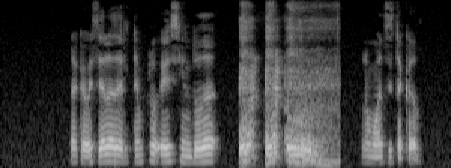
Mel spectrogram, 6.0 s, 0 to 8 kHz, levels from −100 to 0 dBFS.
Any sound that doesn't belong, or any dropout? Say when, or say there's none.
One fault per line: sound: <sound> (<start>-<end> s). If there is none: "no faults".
sound: throat clearing (3.2-4.5 s)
